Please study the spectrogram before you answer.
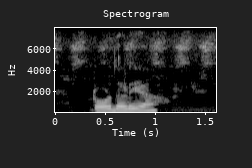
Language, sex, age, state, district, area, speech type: Santali, male, 18-30, West Bengal, Uttar Dinajpur, rural, spontaneous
